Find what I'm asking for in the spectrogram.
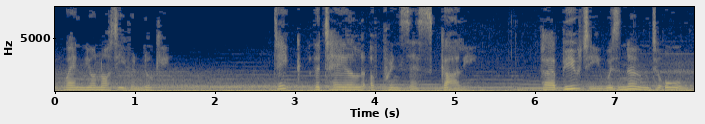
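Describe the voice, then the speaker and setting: A woman acting as a solemn storyteller, narrating fantasy legends for a video game in measured phrases. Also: on the low side.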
